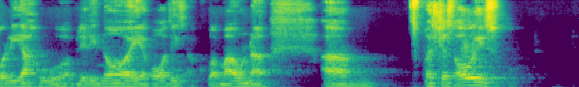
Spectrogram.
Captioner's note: speaks foreign language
